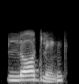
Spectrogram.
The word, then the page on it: lordling: Indian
